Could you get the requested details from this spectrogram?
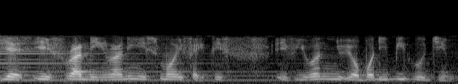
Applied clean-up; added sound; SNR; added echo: none; Acoustic guitar; 15 dB; none.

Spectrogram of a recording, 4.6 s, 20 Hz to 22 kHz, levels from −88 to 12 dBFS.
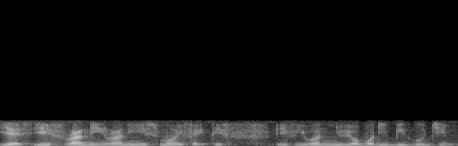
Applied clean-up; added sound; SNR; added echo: none; none; none; none.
